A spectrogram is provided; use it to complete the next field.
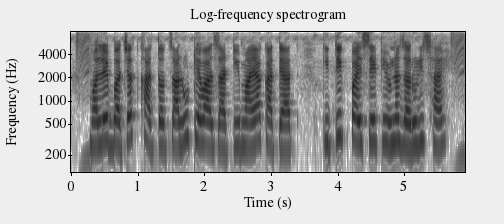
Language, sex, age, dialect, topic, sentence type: Marathi, female, 18-24, Varhadi, banking, question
